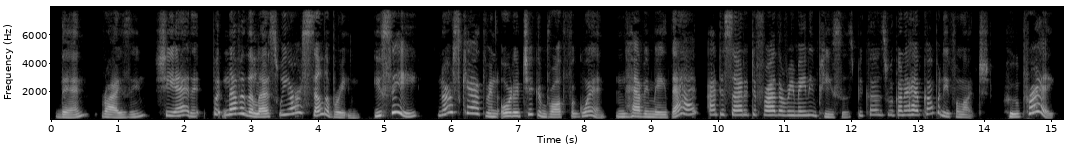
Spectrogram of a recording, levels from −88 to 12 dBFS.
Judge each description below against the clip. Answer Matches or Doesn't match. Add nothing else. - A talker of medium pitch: Doesn't match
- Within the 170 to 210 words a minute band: Doesn't match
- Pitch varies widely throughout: Matches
